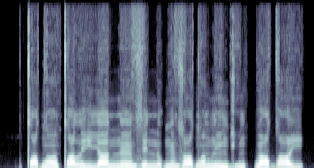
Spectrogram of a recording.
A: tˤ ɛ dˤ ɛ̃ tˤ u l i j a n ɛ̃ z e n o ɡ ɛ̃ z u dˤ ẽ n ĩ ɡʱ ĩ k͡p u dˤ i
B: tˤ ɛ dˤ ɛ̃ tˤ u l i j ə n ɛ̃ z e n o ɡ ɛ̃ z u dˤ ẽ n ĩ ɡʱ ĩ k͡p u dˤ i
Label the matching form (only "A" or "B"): A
